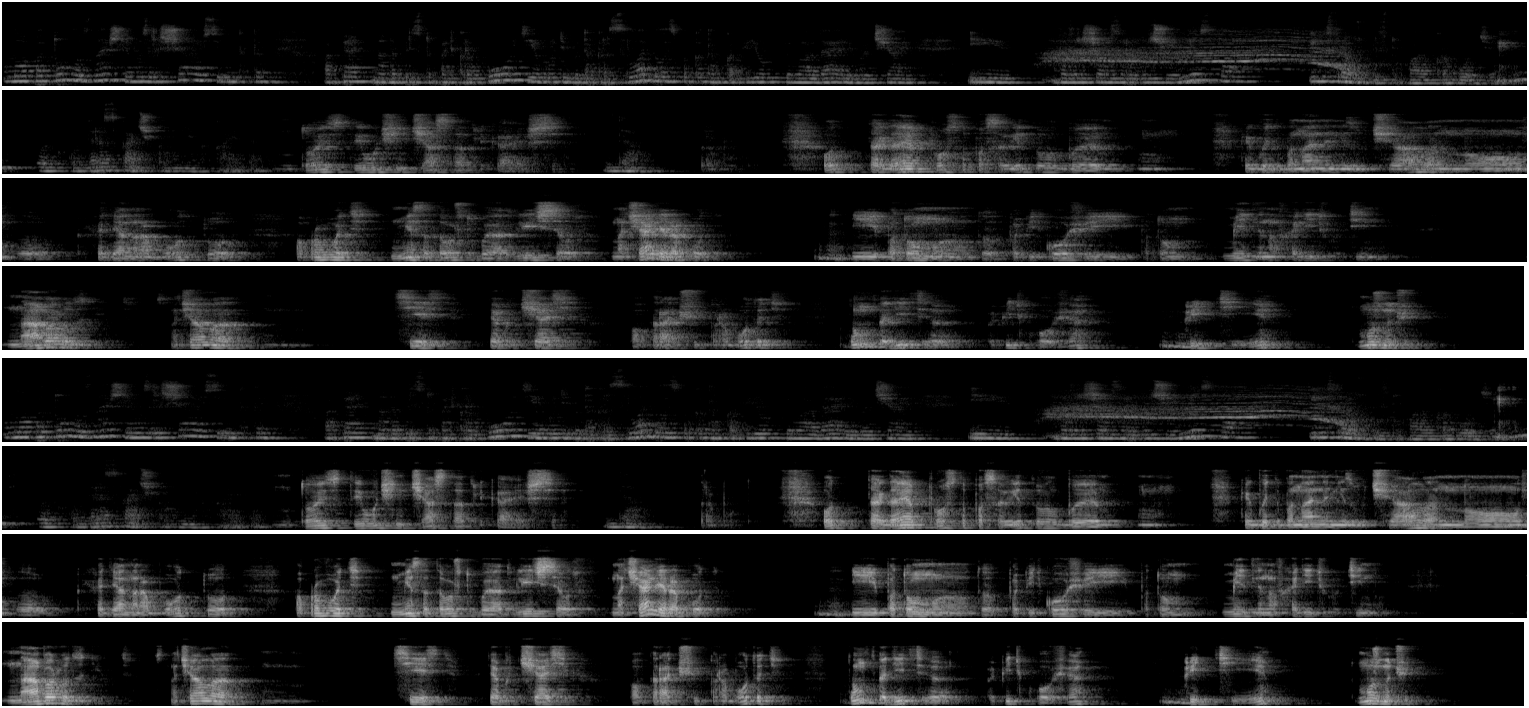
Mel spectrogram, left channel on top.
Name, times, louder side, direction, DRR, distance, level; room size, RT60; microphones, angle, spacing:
voice 1, 0.0-10.1 10.4-12.7 13.1-15.3 15.6-17.8 21.3-21.7 30.2-30.5 38.6-38.9 54.1-54.7 57.3-57.7, equal, 60° left, -2 dB, 0.8 m, -44 dB
sound 1, 10.3-14.0, right 1 dB, 75° left, 1.1 m, -45 dB
voice 2, 18.0-20.8 22.2-22.4 23.0-23.6 23.9-26.3 26.6-26.9 27.3-31.0 31.4-33.3 33.6-34.1 34.4-36.3 36.6-37.5 39.0-40.4 40.7-41.8 42.1-42.4 42.7-44.3 45.8-47.0 47.4-48.1 48.3-48.7 49.7-50.3 50.6-51.4 52.0-53.6 53.8-54.0 54.2-55.3 55.6-56.6 57.6-58.4 59.3-59.8, right 6 dB, 70° right, 8 dB, 0.3 m, -29 dB
3.7 x 2.5 x 2.8 m, 0.79 s
head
